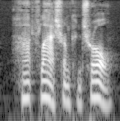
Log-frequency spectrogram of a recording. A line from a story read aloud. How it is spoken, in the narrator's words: Chris murmured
